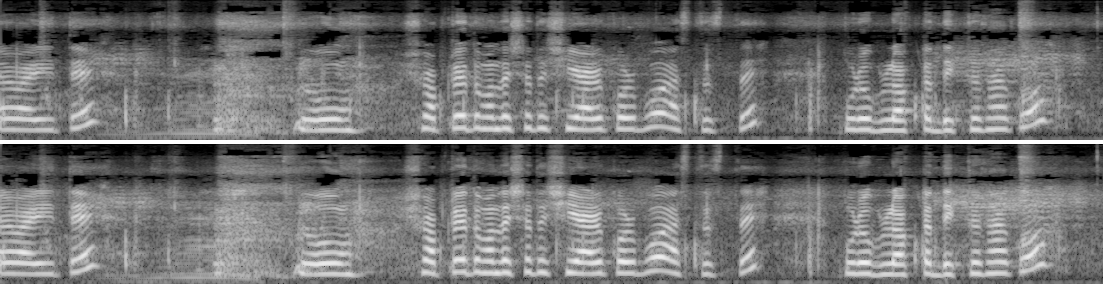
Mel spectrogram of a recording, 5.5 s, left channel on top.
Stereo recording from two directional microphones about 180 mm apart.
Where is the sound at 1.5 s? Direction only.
Centre (ahead or behind).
